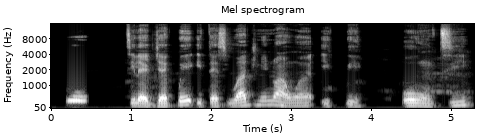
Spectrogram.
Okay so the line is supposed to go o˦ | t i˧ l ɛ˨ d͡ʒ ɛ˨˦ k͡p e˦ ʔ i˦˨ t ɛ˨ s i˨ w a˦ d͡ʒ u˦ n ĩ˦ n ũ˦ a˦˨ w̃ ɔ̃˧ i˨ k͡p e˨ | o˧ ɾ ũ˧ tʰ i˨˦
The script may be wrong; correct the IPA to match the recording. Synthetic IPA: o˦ | t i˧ l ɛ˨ d͡ʒ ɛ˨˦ k͡p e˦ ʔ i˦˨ t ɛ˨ s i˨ w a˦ d͡ʒ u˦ n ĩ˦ n ũ˦ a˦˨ w̃ ɔ̃˧ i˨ k͡p e˨ | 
